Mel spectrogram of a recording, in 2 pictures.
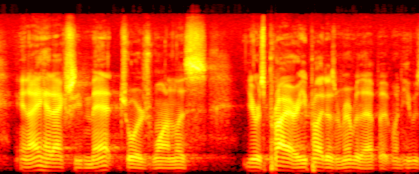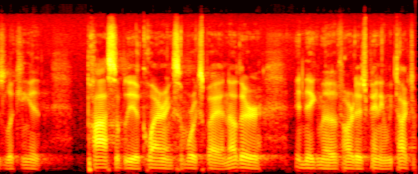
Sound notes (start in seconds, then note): none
